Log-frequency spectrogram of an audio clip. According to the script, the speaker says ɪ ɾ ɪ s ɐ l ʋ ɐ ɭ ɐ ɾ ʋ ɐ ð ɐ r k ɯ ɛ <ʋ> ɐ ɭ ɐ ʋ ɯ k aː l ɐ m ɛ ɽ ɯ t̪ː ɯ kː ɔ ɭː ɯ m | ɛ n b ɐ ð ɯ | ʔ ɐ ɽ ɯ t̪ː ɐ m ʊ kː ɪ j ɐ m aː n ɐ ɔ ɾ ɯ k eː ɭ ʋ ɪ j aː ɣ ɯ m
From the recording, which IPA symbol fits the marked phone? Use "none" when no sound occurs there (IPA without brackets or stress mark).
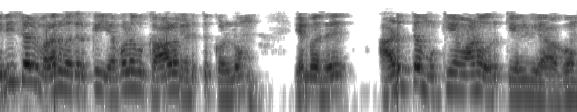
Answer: ʋː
